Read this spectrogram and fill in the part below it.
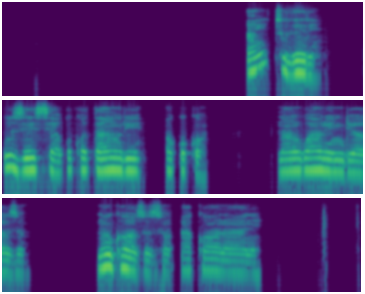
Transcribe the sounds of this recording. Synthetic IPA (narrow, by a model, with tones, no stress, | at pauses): a˨ɲɪ˦tu˨le˦ɾe˨ | u˦ze˨e˦si˦a˨kʷʊ˦kɔ˦ta˦ŋ̩˦ɾi˦ | ɔ˦kʷʊ˦kɔ˨ | na˨ŋ̩˦ɡʷa˦ɾi˨n̩˦dɪ˦ɔ˨zʊ˨ | no˦ɡɔ˦ɔ˨zʊ˨zʊ˨a˦kɔ˦ɾʊ˨a˦ɲɪ˦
